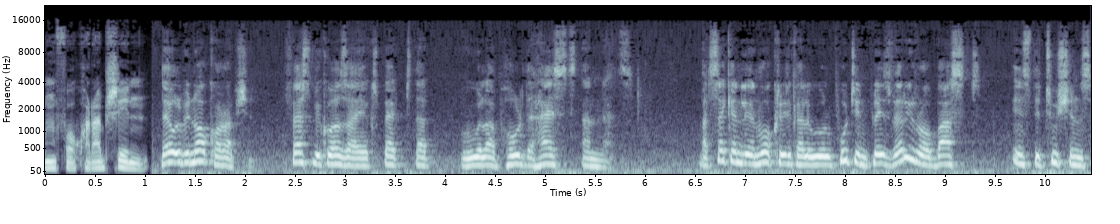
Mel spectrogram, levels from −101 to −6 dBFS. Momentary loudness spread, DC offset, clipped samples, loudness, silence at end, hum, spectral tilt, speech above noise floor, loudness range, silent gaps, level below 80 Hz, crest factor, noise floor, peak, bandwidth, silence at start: 10 LU; under 0.1%; under 0.1%; -19 LUFS; 0 s; none; -5.5 dB/octave; 20 dB; 3 LU; none; -40 dBFS; 14 dB; -38 dBFS; -4 dBFS; 15.5 kHz; 0 s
